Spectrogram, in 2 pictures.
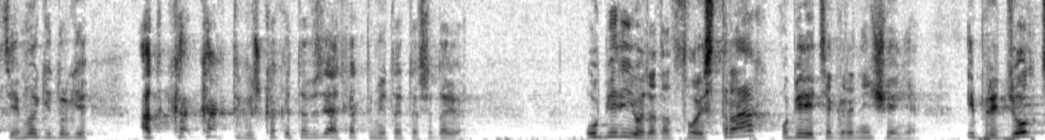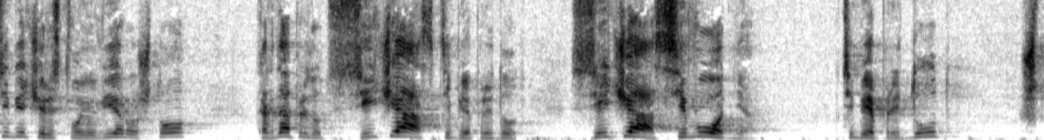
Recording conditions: large echoing room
